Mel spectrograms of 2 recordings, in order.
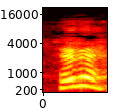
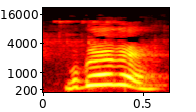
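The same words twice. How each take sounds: First: Said in the usual way. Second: High, louder call of बुगो with हे घे; sing-song call of बुगो to come take it; calling the pet. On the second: Real, not acted. Owner calls pet Bugo to take the treat, high louder call.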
